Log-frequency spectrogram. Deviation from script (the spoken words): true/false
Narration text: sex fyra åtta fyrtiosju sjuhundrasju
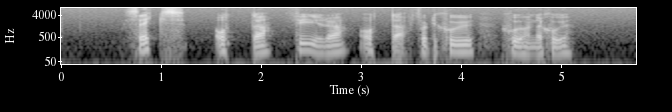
true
